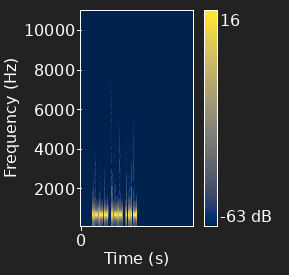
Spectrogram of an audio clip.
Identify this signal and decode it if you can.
Morse code, heard as a keyed tone, about 46 wpm, 700 Hz. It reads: JWV
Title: USA Call Sign Postfixes - 3 Letters 50wpm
